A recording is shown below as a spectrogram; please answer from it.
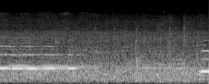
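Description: A handheld wind instrument played into a microphone, with a slow stepwise melody. One long held note fades out just under a second in, and a quieter note follows near the end over street noise.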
